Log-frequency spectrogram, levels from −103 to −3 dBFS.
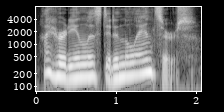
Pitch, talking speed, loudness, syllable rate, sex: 160 Hz, 205 wpm, -15 LUFS, 5.6 syllables/s, male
